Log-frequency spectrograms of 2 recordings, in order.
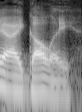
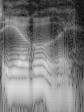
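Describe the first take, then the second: First: The surname is said in a simplified, shortened form. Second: The surname is said in its fuller original form. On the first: This is the family's everyday local version of the name. "the way we started pronouncing it in Toledo ... a simpler way of saying the last name" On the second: This is the name's original form. "But it's Ioguli"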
